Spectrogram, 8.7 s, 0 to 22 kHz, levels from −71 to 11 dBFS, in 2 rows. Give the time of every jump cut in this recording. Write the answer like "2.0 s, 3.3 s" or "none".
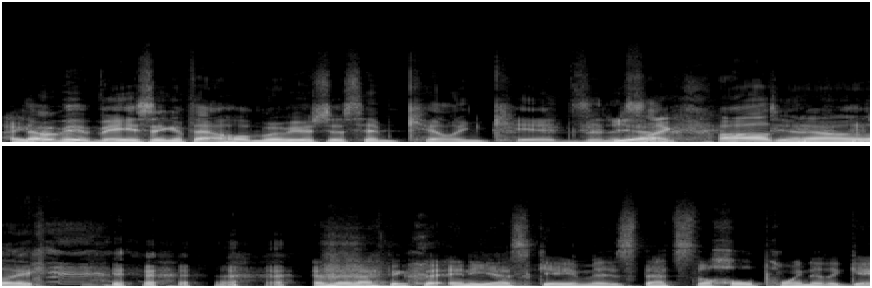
3.8 s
